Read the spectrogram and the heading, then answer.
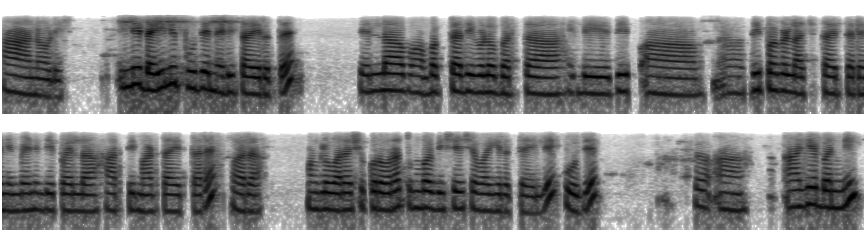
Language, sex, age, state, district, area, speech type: Kannada, female, 30-45, Karnataka, Chitradurga, urban, conversation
